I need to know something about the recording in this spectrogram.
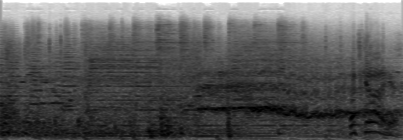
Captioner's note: tires squealing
